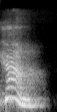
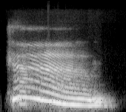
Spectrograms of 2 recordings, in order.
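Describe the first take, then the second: First: The vowel is short in a New Jersey accent. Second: The vowel is drawn out in a Southern drawl. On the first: "that's not how they talk in New Jersey. They say come" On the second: "how many vowels do you hear? Listen carefully"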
